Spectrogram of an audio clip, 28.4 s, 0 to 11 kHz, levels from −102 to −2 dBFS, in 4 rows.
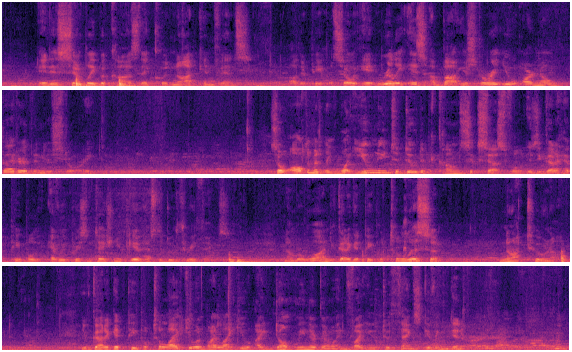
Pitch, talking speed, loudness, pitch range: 140 Hz, 180 wpm, -34 LUFS, 120-160 Hz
